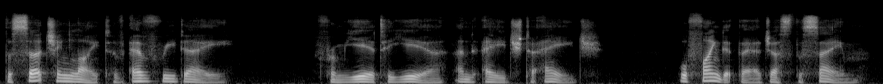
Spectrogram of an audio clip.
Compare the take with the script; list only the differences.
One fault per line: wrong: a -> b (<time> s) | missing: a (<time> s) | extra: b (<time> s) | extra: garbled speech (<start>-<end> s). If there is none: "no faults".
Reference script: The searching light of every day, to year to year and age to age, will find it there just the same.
wrong: to -> from (3.1 s)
